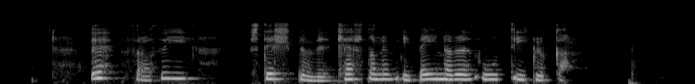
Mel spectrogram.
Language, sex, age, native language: Icelandic, female, 20-29, Icelandic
